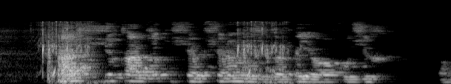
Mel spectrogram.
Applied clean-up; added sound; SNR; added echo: classical method WPE with log-MMSE.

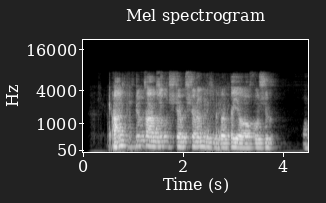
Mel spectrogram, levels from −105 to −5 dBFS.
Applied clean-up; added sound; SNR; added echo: neural mask model DeepFilterNet 3.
